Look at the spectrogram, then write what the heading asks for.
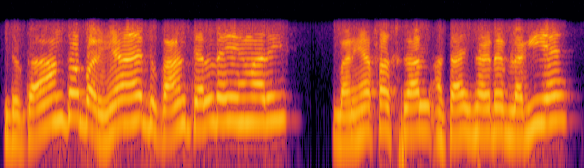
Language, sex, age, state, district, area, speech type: Hindi, male, 60+, Uttar Pradesh, Ayodhya, rural, conversation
